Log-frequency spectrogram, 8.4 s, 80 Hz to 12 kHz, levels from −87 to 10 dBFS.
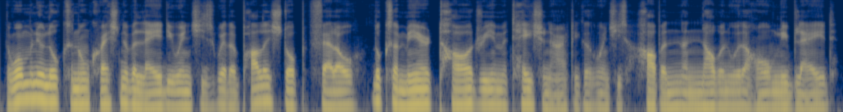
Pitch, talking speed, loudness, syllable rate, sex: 105 Hz, 205 wpm, -19 LUFS, 6.1 syllables/s, male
